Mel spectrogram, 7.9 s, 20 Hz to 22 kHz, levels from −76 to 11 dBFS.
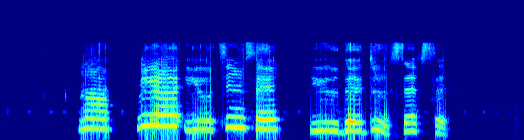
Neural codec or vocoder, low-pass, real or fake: codec, 44.1 kHz, 7.8 kbps, Pupu-Codec; 7.2 kHz; fake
